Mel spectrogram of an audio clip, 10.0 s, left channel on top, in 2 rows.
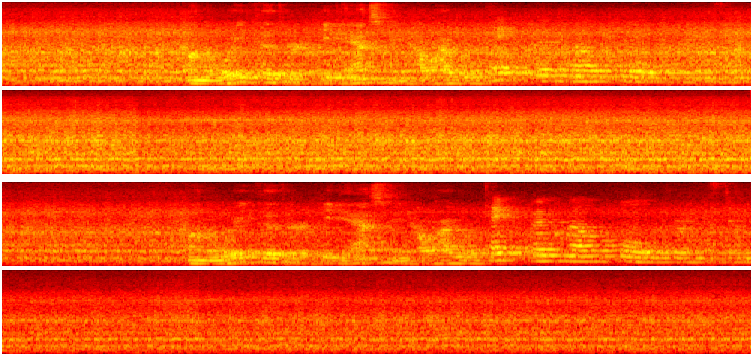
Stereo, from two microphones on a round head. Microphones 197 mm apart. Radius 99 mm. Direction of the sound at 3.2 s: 75° right (ahead or behind).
